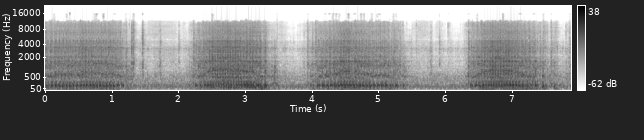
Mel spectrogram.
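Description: Sewing machine quilting the last triangle piece of a star quilt block, three bursts of fast, even motor whir and needle chatter separated by short quieter pauses, close and loud.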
